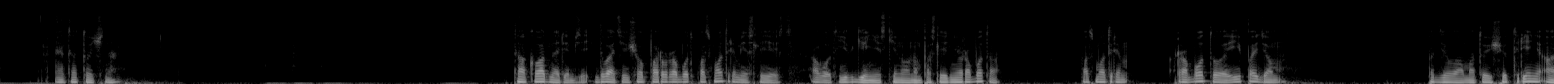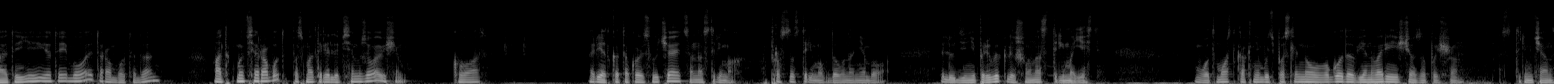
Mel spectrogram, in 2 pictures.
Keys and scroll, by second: 20.5 super+w, 21.6 super+w.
